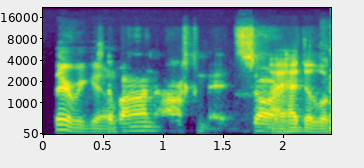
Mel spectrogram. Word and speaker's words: Salvon Ahmed: Yo, Salvon Ahmed. There we go. Salvon Ahmed. Sorry. I had to look up how to pronounce it to make sure I didn't mess it up again like last year.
